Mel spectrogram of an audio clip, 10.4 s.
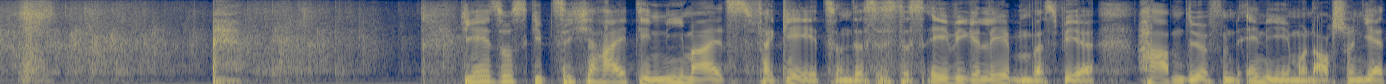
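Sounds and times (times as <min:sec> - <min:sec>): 
audience applause: 0:00.0 - 0:03.6
speech: 0:03.5 - 0:10.3.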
